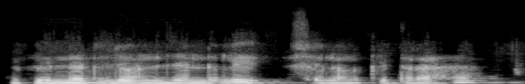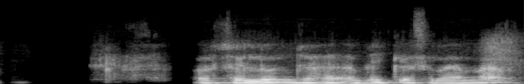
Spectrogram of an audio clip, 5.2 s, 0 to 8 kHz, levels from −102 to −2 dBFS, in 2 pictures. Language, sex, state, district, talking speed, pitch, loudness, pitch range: Hindi, male, Bihar, Gaya, 150 wpm, 135 Hz, -19 LUFS, 130-145 Hz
